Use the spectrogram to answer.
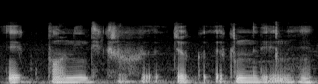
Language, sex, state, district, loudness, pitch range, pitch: Hindi, male, Bihar, Patna, -19 LUFS, 100-105 Hz, 105 Hz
